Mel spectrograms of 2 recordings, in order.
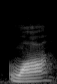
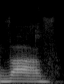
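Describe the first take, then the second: First: The word begins with a w sound. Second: The word begins with a v sound.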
